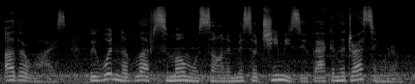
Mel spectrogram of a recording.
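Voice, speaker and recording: An actress playing a composed, analytical young detective in a video game, precise and formal. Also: female voice, on the low side, lively intonation, close to an everyday voice. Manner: precise, formal, measured wording. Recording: noisy background.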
